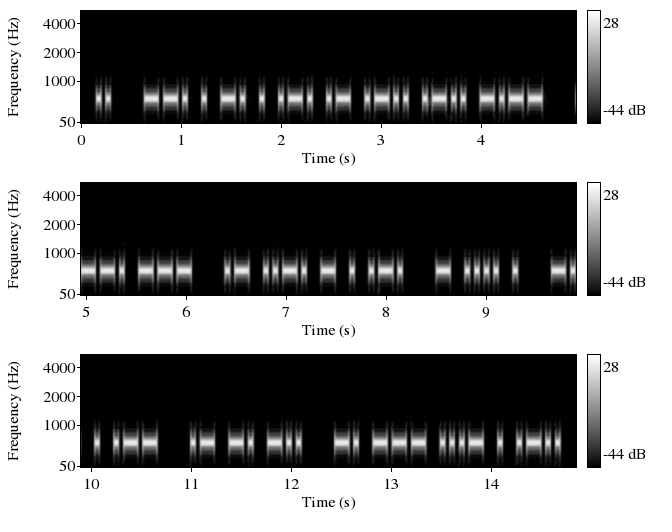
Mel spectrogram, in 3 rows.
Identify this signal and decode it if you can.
Morse code, heard as a keyed tone, about 25 wpm, 600 Hz. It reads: I GENERALLY GO AFTER THE NEW AND NOVEL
